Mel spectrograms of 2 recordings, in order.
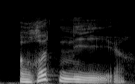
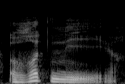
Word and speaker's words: retenir: Okay, so normally in that situation, well, you've got to pronounce this re, okay, but then you don't insist too much on this here, so it goes like retenir, retenir.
